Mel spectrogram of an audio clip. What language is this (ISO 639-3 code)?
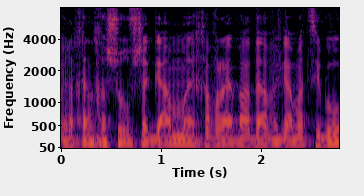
heb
